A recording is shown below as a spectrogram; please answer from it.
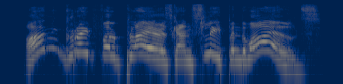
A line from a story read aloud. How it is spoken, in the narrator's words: Eleusion spat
